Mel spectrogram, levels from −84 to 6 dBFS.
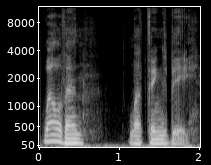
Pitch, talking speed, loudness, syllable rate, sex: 105 Hz, 150 wpm, -16 LUFS, 3.7 syllables/s, male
